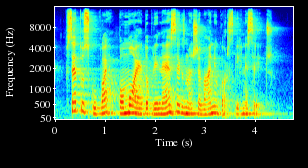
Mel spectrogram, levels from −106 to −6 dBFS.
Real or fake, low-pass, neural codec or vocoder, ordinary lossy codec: fake; 14.4 kHz; vocoder, 48 kHz, 128 mel bands, Vocos; none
